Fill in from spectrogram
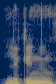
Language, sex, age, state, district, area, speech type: Hindi, male, 18-30, Madhya Pradesh, Gwalior, rural, spontaneous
